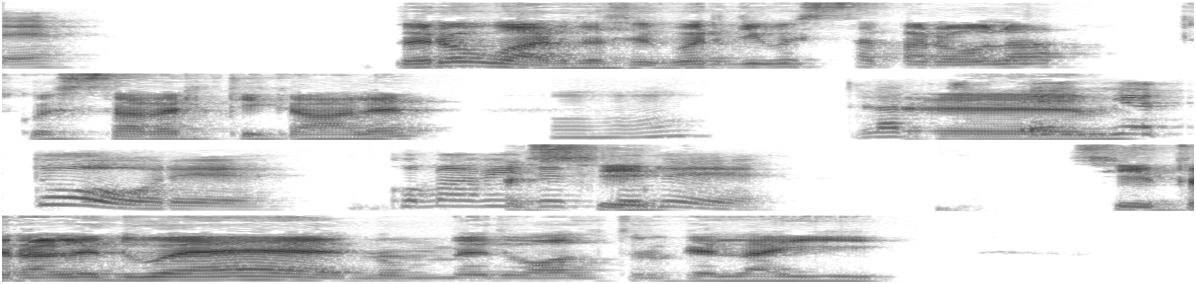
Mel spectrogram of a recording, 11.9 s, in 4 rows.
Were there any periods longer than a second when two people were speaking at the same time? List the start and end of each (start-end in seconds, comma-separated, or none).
none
